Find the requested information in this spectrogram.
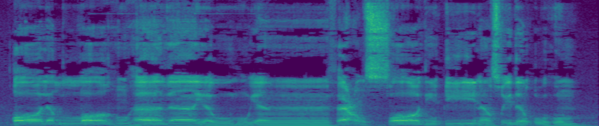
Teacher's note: قال الله، قال فتحة ثم الله، جاءت مفخمة، هذه اللام جاءت مفخمة لأنها سبقت بحرف مفتوح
